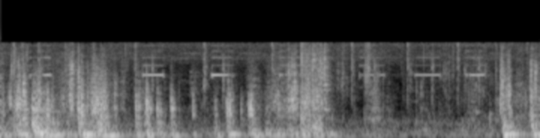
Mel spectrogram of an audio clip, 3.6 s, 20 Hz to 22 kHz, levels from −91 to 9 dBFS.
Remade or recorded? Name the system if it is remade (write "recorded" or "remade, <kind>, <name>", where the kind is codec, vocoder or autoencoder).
recorded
